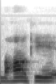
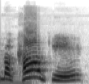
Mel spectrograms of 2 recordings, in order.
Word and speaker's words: McConkey: Like you said, Mahonky is now I can't even pronounce his name right. All right. Lad McConkey is a guy that plays bigger than what he is.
